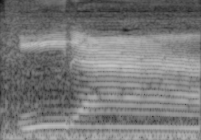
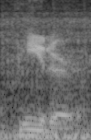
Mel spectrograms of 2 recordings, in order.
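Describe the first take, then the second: First: It is said in an imitated, put-on voice. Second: It is said in the speaker's normal voice.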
